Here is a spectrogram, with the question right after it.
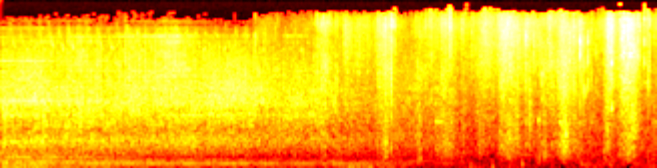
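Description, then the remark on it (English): A helicopter lands, its loud rotor and engine roar filling the air and then fading, giving way to crunching footsteps on rough ground as people scramble over to an ice patch. “The helicopter lands and we scramble over to the ice patch.”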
